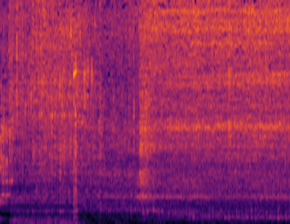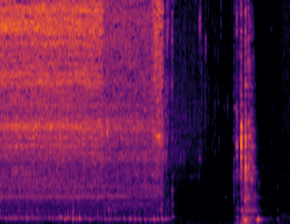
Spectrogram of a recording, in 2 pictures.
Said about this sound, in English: Now, just for you, Joe, I'm going to go in the bathroom and run some water.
